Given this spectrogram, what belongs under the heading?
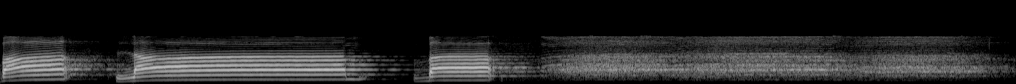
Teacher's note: با دونوں ہونٹوں کے تر حصے سے ادا ہوتا ہے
